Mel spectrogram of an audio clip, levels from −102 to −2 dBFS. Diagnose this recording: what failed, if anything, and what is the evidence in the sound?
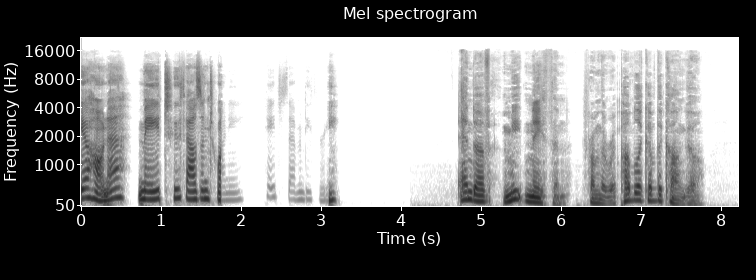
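An audio dropout to a faint residue runs from 1.74 to 3.09 s. The speech cuts off abruptly for about 1.35 s, leaving only faint sound roughly 35 dB down. The likely stage is analogue wiring: an intermittent connection broke while the downstream path stayed live.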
